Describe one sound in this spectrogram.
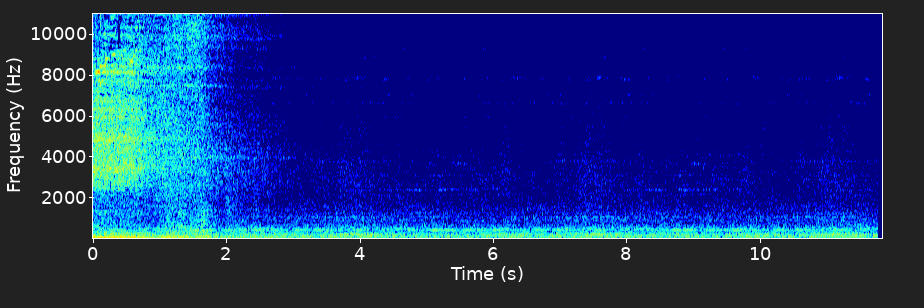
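A triumphant victory fanfare from a video game plays, then settles into soft, sustained music.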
